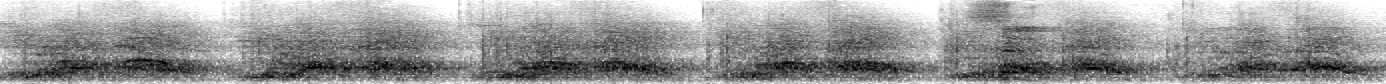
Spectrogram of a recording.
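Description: A large crowd chants in unison, over and over, in a big echoing hall.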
